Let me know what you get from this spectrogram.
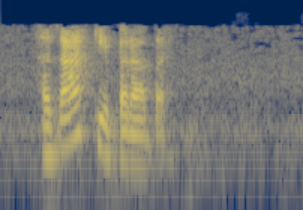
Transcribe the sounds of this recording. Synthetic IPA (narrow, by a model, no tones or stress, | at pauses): hɐzaːɾkebɐɾaːbə̰ɾ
